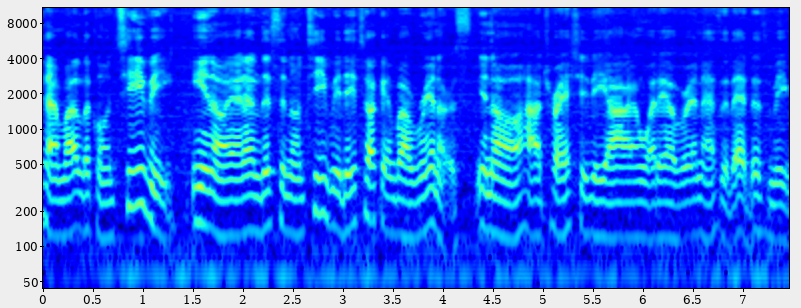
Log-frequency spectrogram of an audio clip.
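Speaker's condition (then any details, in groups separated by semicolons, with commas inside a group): No condition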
